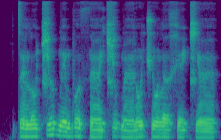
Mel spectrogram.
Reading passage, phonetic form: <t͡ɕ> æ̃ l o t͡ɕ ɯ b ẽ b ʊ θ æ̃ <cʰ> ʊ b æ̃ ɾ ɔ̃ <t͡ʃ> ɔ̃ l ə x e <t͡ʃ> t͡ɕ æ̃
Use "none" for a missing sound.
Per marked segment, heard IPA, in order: t, t͡ɕ, t͡ʃ, none

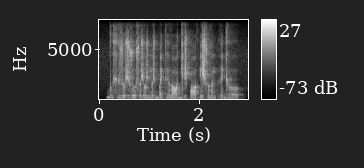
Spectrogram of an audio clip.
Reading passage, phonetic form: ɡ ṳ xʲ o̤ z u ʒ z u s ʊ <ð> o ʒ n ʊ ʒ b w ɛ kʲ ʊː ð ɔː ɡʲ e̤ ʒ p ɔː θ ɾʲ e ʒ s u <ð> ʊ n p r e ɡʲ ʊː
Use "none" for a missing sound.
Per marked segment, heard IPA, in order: ʒ, ð

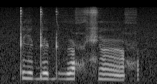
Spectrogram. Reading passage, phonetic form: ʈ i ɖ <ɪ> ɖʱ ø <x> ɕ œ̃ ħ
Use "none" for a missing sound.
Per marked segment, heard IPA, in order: ɪ, ħ

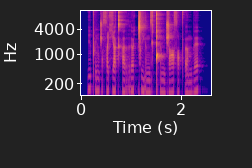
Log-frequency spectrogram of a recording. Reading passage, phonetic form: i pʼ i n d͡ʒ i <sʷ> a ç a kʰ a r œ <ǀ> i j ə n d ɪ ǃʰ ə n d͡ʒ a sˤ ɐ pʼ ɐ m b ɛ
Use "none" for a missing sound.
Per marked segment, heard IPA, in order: sˤ, ǀ

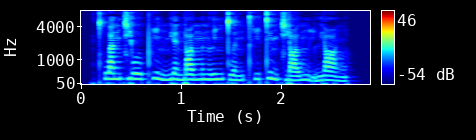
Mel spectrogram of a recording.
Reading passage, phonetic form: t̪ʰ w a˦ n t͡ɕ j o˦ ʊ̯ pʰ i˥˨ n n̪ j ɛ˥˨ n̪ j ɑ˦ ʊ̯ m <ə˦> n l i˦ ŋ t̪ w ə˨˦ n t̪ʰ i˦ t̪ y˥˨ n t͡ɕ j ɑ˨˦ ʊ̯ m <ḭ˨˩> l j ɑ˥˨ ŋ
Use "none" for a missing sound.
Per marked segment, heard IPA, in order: ə˦, ḭ˨˩

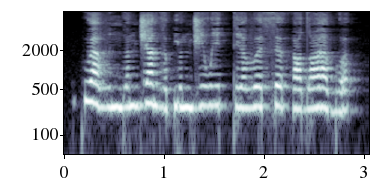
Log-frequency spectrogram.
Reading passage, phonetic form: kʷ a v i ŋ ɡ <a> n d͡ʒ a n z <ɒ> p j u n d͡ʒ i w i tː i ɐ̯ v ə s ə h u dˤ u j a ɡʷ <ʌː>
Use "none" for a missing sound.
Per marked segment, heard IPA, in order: ʌ, ʌ, ʌ

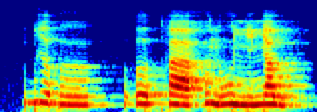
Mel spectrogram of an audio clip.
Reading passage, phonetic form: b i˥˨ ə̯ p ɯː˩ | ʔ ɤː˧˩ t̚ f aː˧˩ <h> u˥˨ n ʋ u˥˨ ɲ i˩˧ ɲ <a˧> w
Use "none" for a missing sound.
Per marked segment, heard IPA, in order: h, a˥˨

